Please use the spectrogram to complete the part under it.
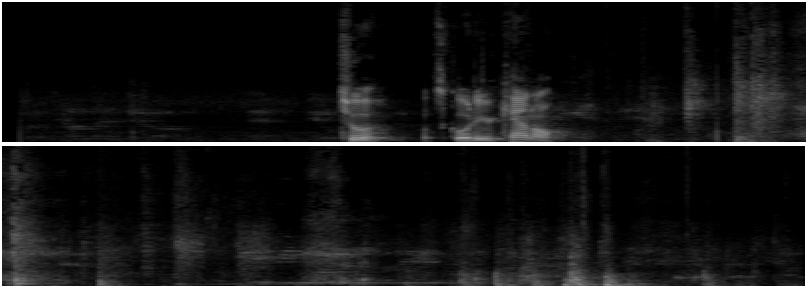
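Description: A dog's claws click and patter across a hard floor.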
